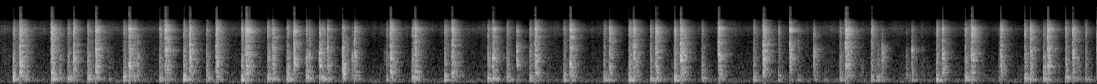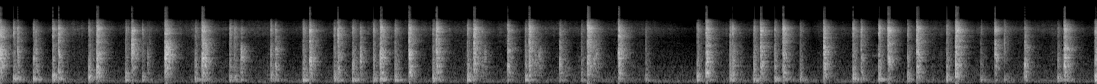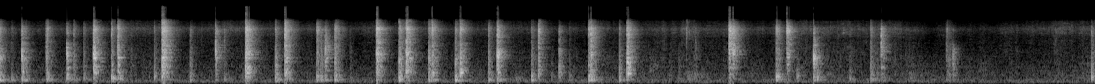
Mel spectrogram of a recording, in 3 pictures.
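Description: Hockey stick blade knocking an eight-ounce hard plastic FlyPuck training puck from side to side on a plastic shooting pad while stickhandling: a steady run of sharp clacks, about three or four a second, with a brief break a little past halfway.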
